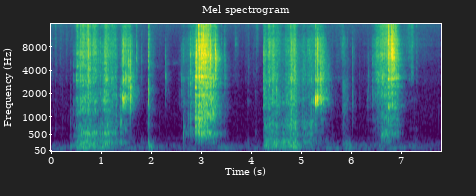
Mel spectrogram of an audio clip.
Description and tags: Dog food being taken out of a plastic box and poured into a smaller bowl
